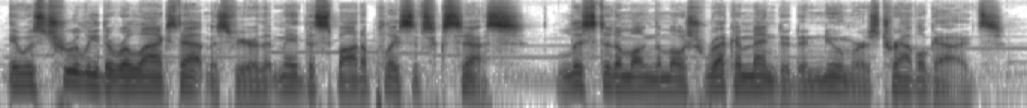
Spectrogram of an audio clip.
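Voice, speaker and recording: A man narrating an audio drama in a steady, descriptive storytelling manner. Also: lowish voice, fairly quick, soft background music.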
